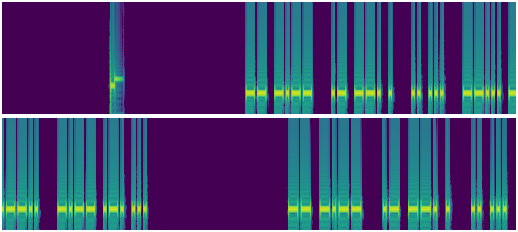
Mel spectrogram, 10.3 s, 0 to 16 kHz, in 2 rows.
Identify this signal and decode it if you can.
Morse code, heard as a keyed tone, about 34 wpm, 700 Hz. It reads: MY AGE IS 78 YRS MY AGE IS
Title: Speed-Racing Common QSO Phrases - 28wpm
